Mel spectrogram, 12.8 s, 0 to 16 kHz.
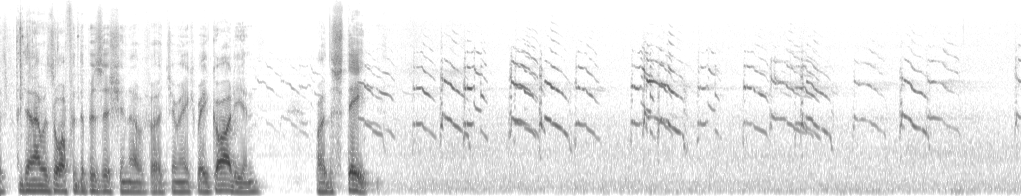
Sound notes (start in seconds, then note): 5.4 gulls crying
